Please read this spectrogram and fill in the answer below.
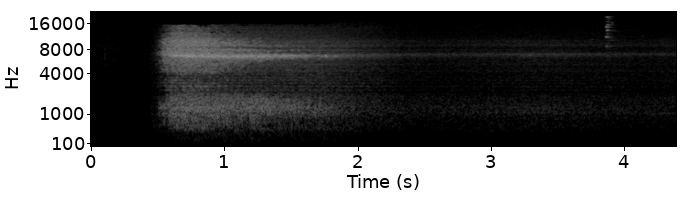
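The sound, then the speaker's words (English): A single long exhalation of breath, a soft rush of air that starts strong and breathy, trails off over about a second and a half, then gives way to quiet. “So I'd like you to begin by taking a long exhalation.”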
